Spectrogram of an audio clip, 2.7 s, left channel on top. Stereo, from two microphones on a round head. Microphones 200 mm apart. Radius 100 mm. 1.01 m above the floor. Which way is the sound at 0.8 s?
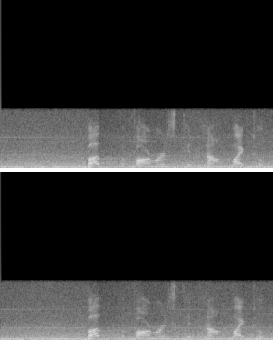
10° left (ahead or behind).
